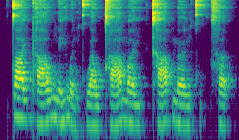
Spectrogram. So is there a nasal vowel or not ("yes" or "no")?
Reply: no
